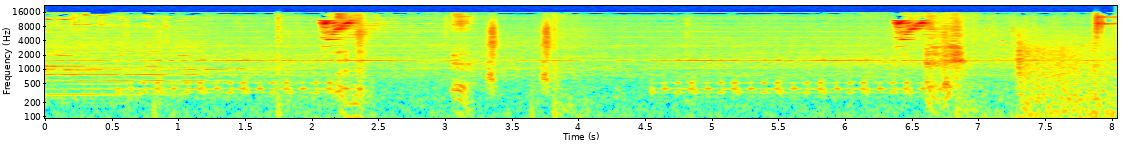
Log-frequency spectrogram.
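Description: Magical sparkling chimes swoosh up repeatedly.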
